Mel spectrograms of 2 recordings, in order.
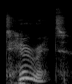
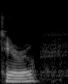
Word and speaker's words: tarot: of the movies I'm discussing tonight tarot or teret as the one character pronounced it um it's pronounced tarot the tea is silent and but yeah there's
